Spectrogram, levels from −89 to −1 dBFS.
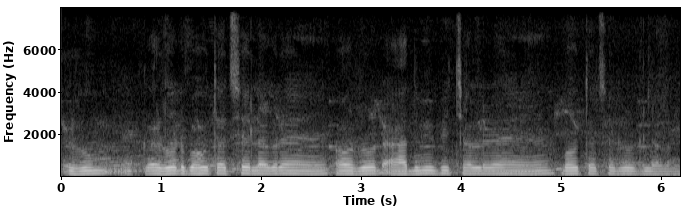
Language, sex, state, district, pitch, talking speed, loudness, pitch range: Hindi, male, Bihar, Sitamarhi, 140 Hz, 175 wpm, -29 LUFS, 140-145 Hz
